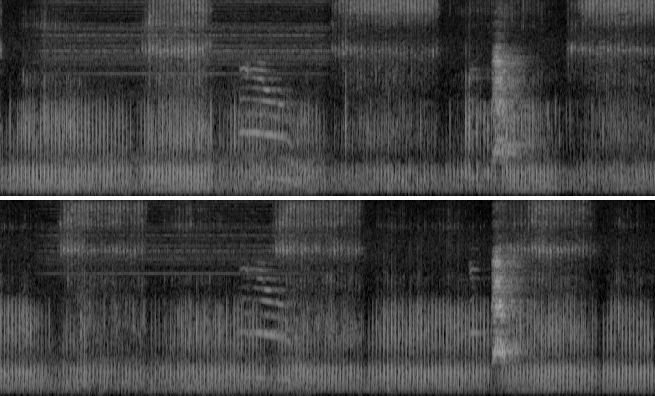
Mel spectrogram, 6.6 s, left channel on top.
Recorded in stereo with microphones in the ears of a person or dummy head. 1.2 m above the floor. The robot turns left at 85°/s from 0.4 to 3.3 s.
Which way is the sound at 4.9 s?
35° right (ahead or behind).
